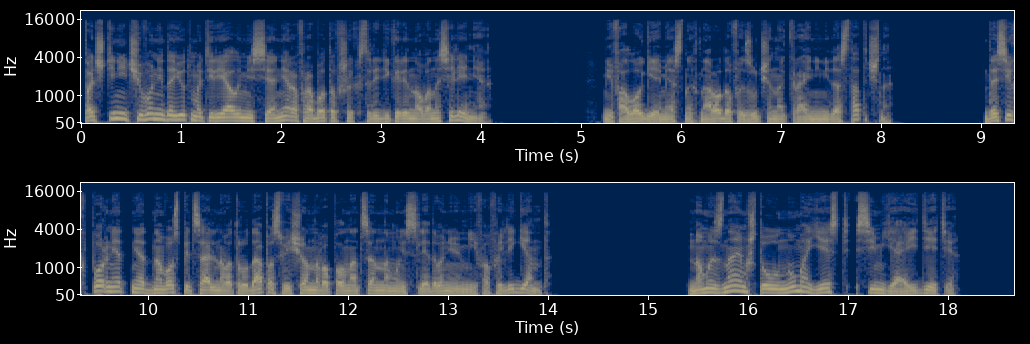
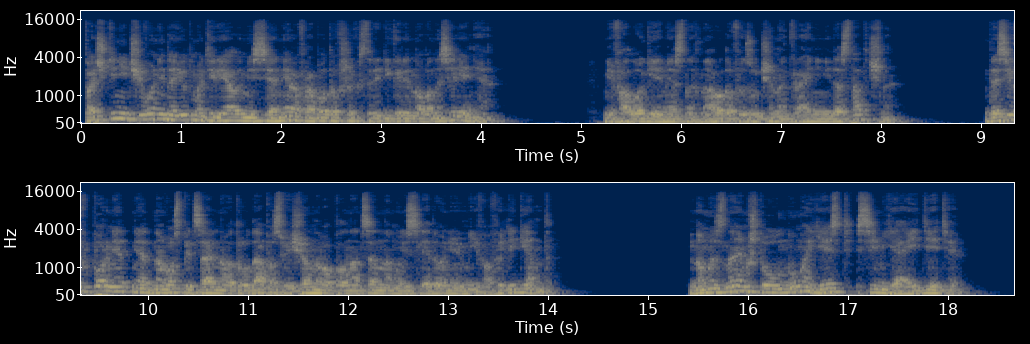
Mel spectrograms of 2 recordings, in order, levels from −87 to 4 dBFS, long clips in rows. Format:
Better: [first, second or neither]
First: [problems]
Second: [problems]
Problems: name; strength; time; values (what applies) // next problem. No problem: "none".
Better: first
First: none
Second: off-mic speech; far // room echo; very slight; dies away in 0.3 s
